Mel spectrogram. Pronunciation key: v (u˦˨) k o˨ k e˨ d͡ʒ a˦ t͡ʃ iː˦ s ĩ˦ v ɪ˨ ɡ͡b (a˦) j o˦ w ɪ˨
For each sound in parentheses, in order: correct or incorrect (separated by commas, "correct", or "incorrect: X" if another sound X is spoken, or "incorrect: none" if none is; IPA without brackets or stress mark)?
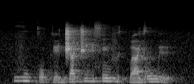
correct, incorrect: a˨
